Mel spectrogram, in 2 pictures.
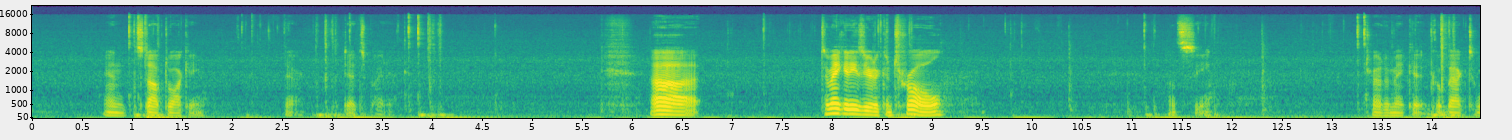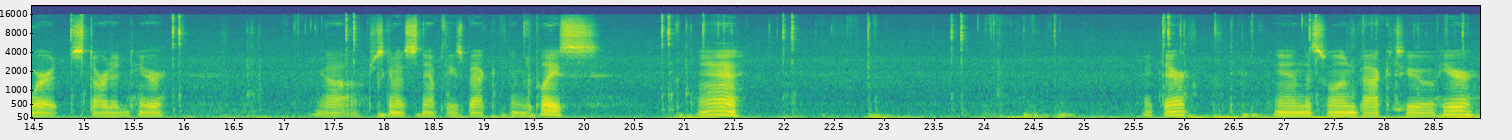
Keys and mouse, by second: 1.0 click, 1.1 shift+space, 2.9 shift+space, 3.2 g, 3.8 click, 4.0 shift+space, 4.6-5.9 middle drag, 8.7 shift+space, 11.2 KP_3, 11.7 g, 13.2 click, 14.1 shift+space, 14.9 right click, 15.9 click, 17.7 right click, 18.0 shift+middle click, 19.1 g, 20.8 ctrl+click, 21.0 middle click, 22.0 right click, 22.9 h, 23.7 right click, 24.4 g, 27.3 right click, 28.5 g.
